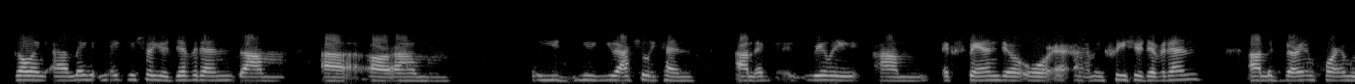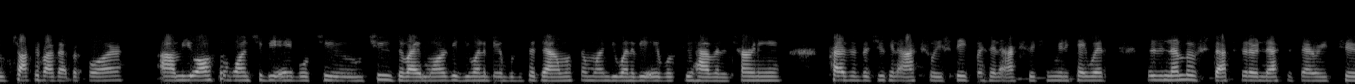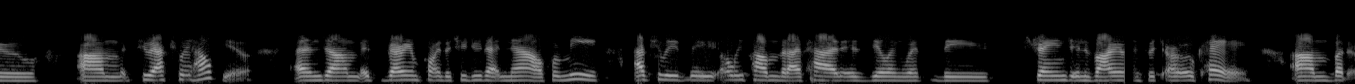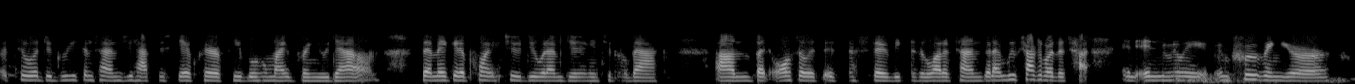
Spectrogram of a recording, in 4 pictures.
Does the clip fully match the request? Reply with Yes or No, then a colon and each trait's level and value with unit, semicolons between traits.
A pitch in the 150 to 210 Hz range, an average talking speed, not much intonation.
Yes: medium, 185 Hz; average, 190 wpm; narrow, 1.8 semitones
